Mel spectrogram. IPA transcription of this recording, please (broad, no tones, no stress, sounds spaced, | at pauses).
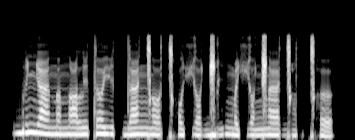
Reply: b ɪ ɲ æː n ʌ n ɑ l i t ə j i t d æ ŋ͡ǀ ʌː ǀʰ ɔ ç ʌː ɡ͡ǁ i ŋ͡m æ ç ʌː ŋ͡ǁ æː ɡ͡ǀ ɑ t ǀʰ ə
